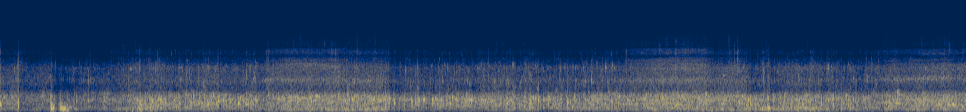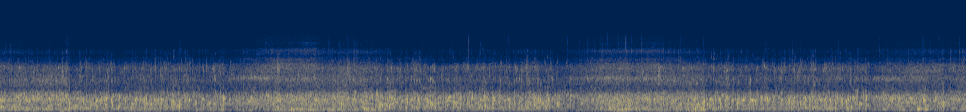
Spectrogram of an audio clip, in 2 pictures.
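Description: Underwater scuba breathing: a diver's regulator with a gurgle of exhaled bubbles about every four to five seconds over a steady low rumble. A single sharp knock about a second in.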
